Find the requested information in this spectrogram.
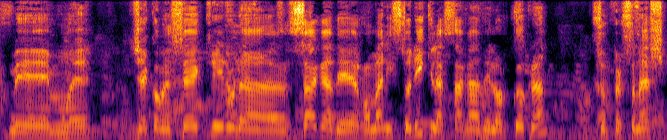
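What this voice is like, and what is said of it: Chilean Spanish accent in French. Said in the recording (French): “je suis un écrivain chilien, mais j'habite à Paris il y a 8 ans. J'ai encore l'accent”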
